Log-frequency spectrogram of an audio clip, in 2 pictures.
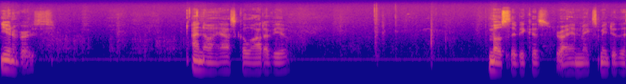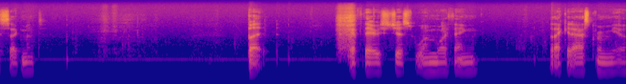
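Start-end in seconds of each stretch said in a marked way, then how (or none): none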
